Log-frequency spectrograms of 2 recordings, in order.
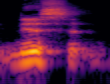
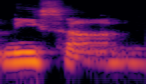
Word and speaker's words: Nissan: They call it, they say Nissen. They say Nissen, not Nissan. Niss.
